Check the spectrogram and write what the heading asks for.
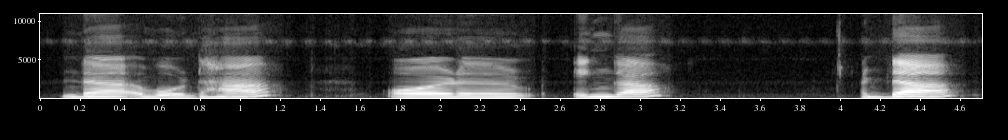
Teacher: फिर है उत्क्षिप्त व्यंजन जिन व्यंजनों के उच्चारण में जीवा की उल्टी हुई नोक जो है वो तालु को छूकर झटके से हट जाती है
